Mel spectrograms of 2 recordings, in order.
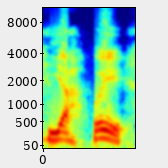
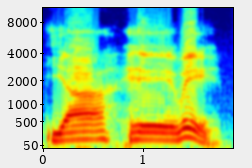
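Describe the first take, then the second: First: Yahweh as two syllables, yah-weh; Yahweh with no vowel after the h; rejected reading. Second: Yahweh very slowly as ya-he-weh; voiced sheva. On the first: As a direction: say Yahweh with h straight into w. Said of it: "tidak mungkin dibaca Yahweh". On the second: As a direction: stretch Yahweh into three syllables, ya-he-weh. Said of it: "tapi Yahweh". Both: Shown as a demonstration.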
